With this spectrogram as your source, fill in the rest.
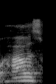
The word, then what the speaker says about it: Hollies: brooklyn park mayor and my name is spelled h-o-l-l-i-e-s so hollis for brooklyn park mayor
